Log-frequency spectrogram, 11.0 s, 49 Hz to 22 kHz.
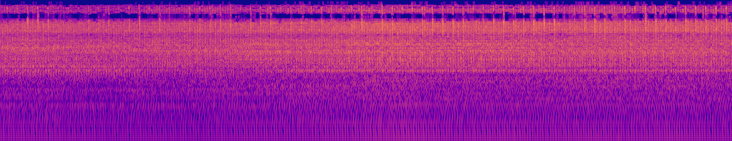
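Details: Mercedes C220 W204 OM646 diesel, DPF removed and EGR disabled, vacuum pump, fuel pressure regulators, filters, pulleys and belt replaced: once warm, irregular light ticking at idle over the clatter, noticeable; cause unknown.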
